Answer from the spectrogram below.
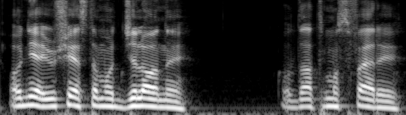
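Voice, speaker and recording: A young man giving joking, excitable commentary while he plays a multiplayer block-building minigame, often shouting at other players. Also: on the high side, normal speed. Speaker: gaming YouTuber.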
